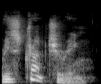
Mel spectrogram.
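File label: "restructuring", English, British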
